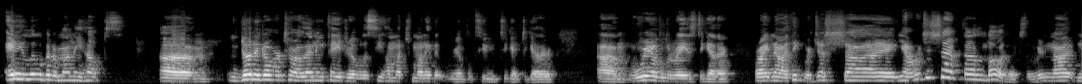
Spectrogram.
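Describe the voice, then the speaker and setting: A man hosting a livestream in casual chat, with a halting delivery that often doubles back. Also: high-pitched. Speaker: livestream host.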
